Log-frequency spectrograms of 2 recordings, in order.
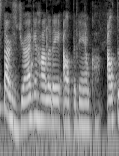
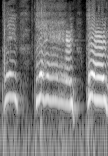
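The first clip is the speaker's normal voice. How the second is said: begging; 11 semitones higher, 8 dB louder, much slower than usual. Retold or imitated. Aunt begs to smoke.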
